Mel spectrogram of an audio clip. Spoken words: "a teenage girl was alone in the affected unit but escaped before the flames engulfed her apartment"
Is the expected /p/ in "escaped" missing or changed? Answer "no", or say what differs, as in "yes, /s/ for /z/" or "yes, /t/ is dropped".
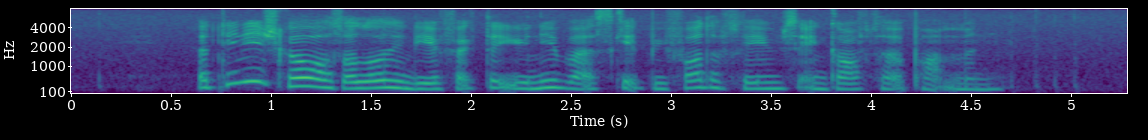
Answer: yes, /p/ is dropped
